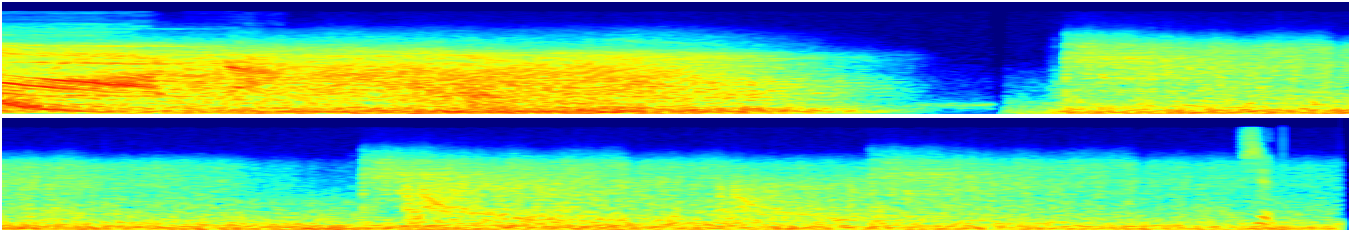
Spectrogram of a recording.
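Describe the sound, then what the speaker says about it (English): A huge explosion in the Dragon Ball anime with Frieza, a loud, sustained roaring blast that briefly drops away and then surges again as continuous rumbling. "You were afraid of being caught in the explosion."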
